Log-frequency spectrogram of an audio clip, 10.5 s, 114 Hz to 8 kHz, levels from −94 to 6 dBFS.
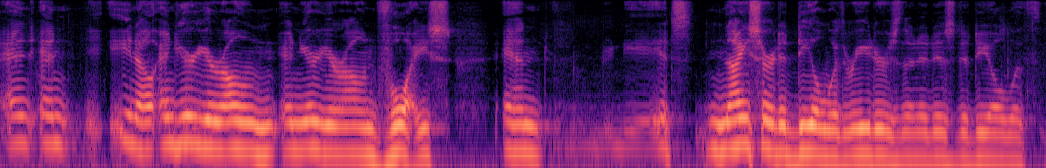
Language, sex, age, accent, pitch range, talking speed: English, male, 60-79, American, 120-155 Hz, 150 wpm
